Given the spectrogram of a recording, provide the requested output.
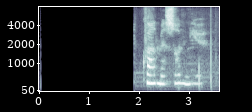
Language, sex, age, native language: Icelandic, female, 10, Icelandic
